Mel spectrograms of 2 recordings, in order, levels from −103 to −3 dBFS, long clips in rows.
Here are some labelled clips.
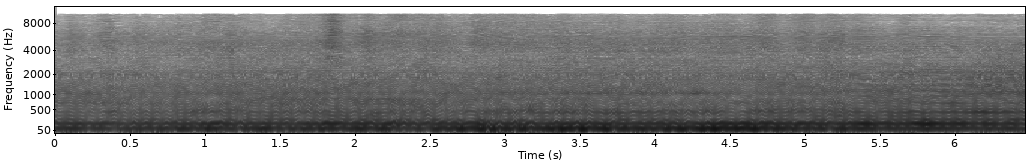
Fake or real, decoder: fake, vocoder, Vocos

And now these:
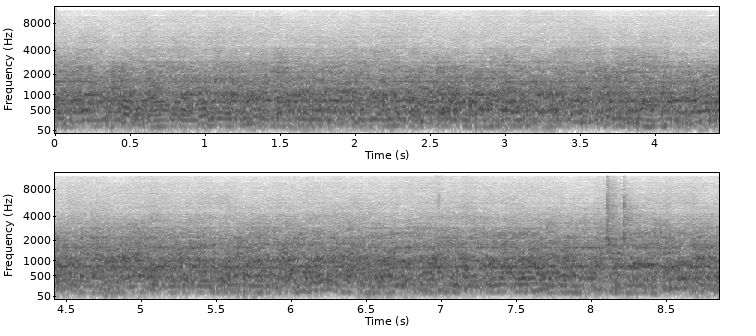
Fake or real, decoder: fake, codec, SNAC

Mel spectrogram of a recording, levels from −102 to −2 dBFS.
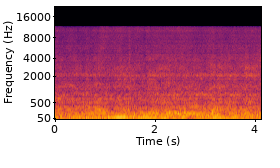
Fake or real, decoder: fake, codec, SNAC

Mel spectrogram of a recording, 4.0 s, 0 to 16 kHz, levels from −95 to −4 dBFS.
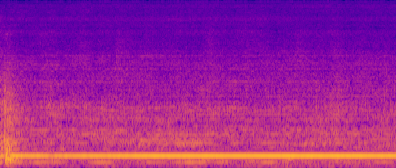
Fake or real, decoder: fake, codec, SNAC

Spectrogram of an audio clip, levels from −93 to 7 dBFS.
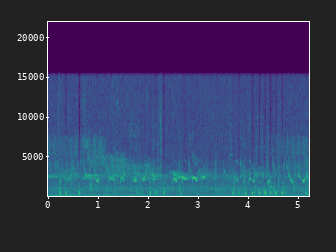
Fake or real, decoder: fake, vocoder, Vocos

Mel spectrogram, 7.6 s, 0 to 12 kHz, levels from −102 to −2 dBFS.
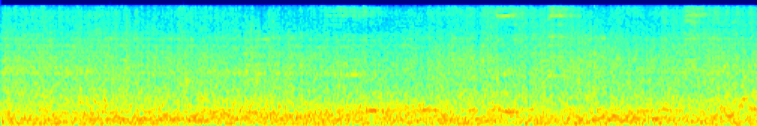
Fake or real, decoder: real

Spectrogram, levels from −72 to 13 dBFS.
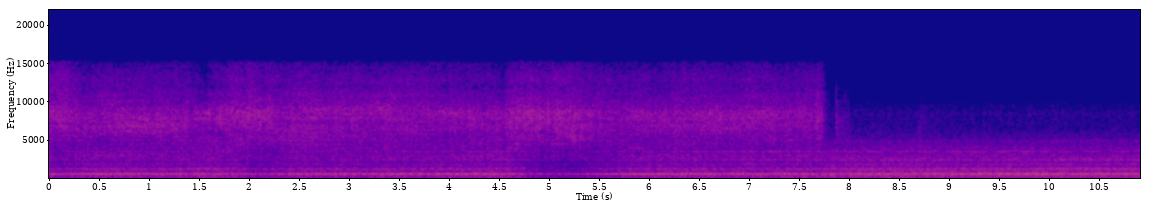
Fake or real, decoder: fake, vocoder, BigVGAN v2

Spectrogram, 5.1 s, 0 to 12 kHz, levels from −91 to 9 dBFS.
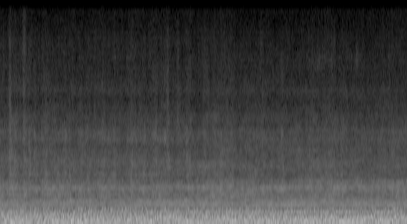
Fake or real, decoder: fake, vocoder, Vocos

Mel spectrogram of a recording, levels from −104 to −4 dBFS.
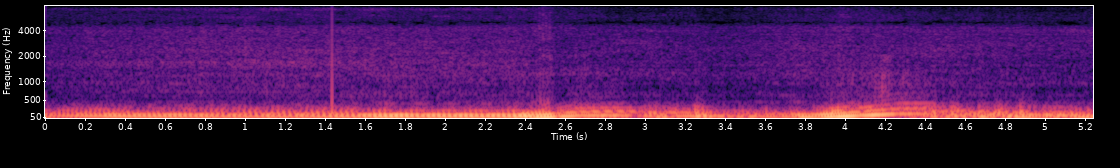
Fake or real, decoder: real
